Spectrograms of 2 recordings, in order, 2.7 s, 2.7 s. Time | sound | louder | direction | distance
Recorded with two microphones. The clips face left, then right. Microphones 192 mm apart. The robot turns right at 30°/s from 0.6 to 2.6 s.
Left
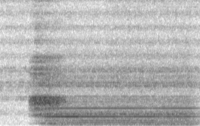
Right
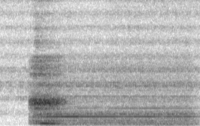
0.4 | breathing | right 6 dB | 70° right (ahead or behind) | 0.5 m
